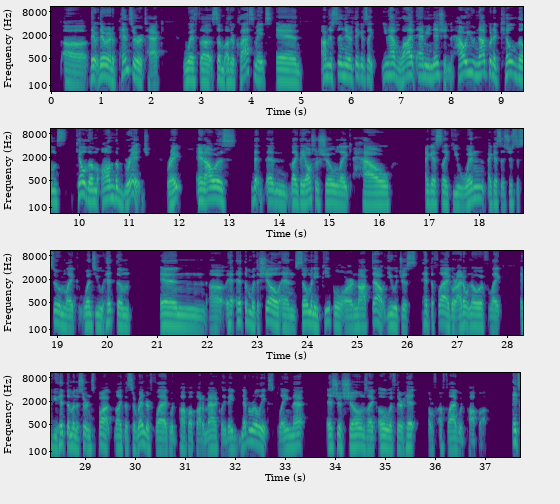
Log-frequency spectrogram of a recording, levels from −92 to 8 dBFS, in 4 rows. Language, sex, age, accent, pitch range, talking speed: English, male, 20-39, American, 115-160 Hz, 200 wpm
